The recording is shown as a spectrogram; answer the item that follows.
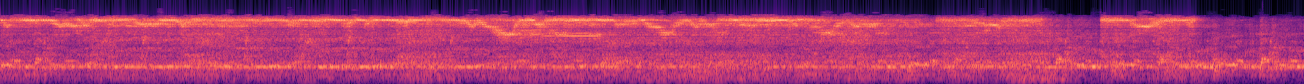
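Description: Live harsh noise played on electronics: a loud, unbroken wall of distorted noise with a steady held tone in the middle and swooping hiss up high.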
